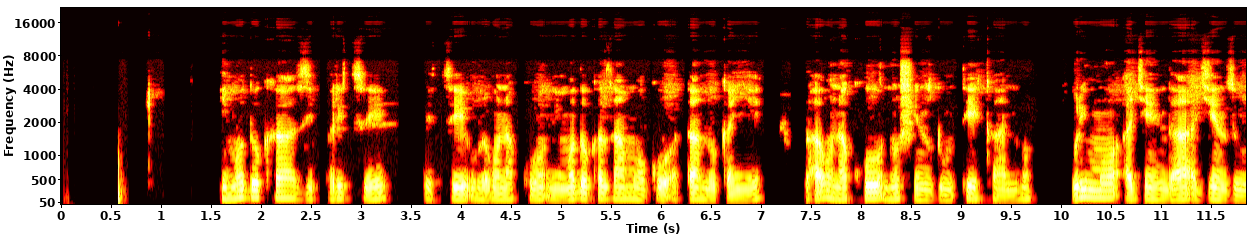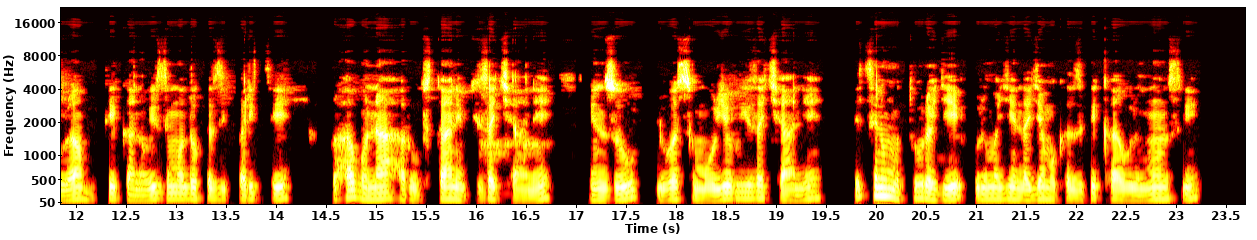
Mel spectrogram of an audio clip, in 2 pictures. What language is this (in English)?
Kinyarwanda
